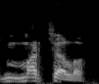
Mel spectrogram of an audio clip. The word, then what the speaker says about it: Marcello: Marcelo, is it Marcello or Marcello? Am I saying it wrong even? How would you say it? – It's Marcello.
